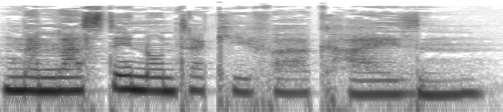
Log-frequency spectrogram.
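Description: A woman narrating a guided sleep meditation in a soft, hushed, soothing, partly whispered voice with long pauses, like a sleep story narrator. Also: mid-range voice, little pitch movement. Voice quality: soft, breathy.

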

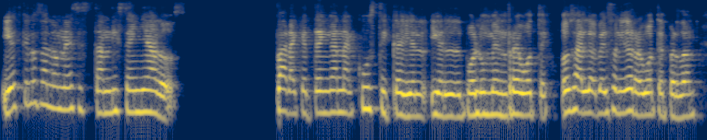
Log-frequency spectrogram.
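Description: Loud-voiced young Mexican woman, muffled. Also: a little high, little pitch movement, normal speed. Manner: very loud, forceful way of speaking. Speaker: podcast co-host. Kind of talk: casual podcast chat. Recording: slightly muffled lo-fi sound.

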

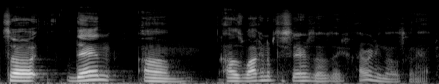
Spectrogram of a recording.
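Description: A man's voice: fairly high pitch, fast talker, vocal fry, a little mellow. A man, a truck driver and podcast guest, telling a casual story, swearing freely and acting out what people said. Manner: swears freely and acts out quoted dialogue.

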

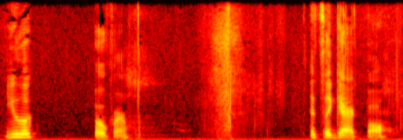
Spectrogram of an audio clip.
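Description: A woman narrating a second-person audio story in a soft, unhurried read, now and then correcting herself. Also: a little high, fairly even intonation.

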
